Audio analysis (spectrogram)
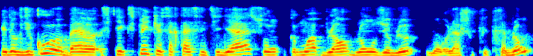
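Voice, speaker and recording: Young man, high voice, rambling guest, muffled lo-fi sound. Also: brisk, dark tone, no room sound. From Belgium. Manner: rambling with many fillers and restarts. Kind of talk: casual conversation.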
